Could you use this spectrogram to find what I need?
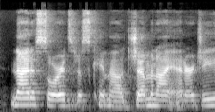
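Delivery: ordinary talk, nothing marked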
